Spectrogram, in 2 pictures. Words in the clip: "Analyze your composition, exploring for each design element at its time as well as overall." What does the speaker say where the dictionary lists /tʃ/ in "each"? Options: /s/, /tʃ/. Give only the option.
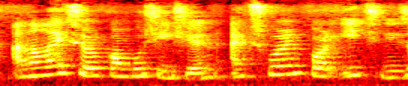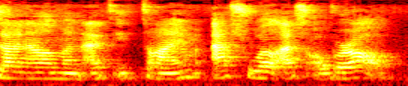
/tʃ/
